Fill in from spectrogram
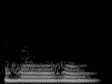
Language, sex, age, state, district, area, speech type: Marathi, female, 18-30, Maharashtra, Ahmednagar, urban, spontaneous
